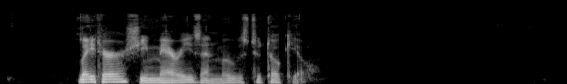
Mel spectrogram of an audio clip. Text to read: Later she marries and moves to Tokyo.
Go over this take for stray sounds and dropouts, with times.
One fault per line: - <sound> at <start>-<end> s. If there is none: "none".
none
